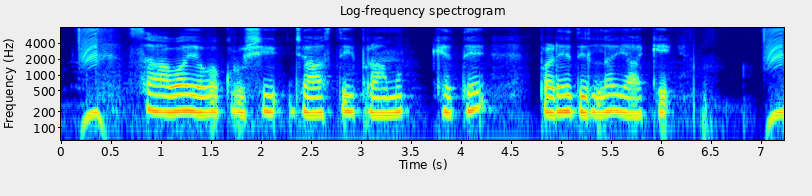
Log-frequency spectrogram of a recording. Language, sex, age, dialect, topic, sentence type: Kannada, female, 25-30, Central, agriculture, question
